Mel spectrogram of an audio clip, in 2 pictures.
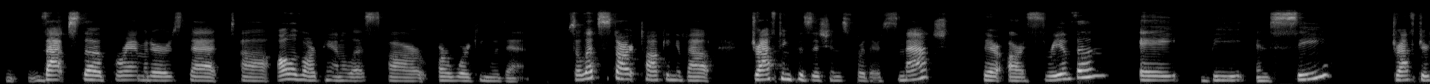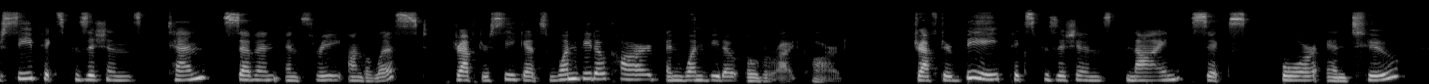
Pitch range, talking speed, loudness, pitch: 180-225 Hz, 130 wpm, -26 LUFS, 200 Hz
